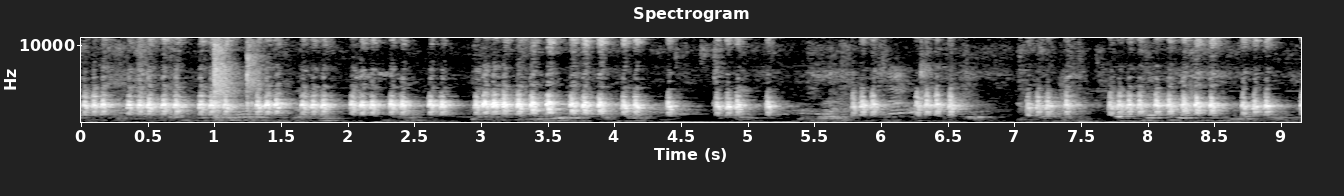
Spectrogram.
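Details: Yellow-vented bulbul, known locally as trucukan, filled with imitations of green leafbird rapid-fire phrases: fast trains of harsh, rattling notes in repeated bursts with short pauses and a faint low hum beneath.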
